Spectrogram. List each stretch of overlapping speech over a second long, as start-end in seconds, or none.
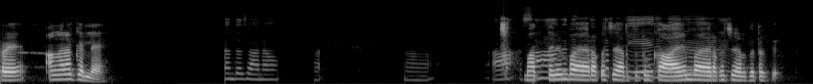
5.3-7.3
